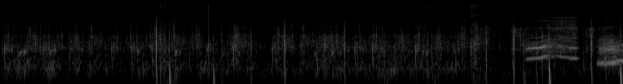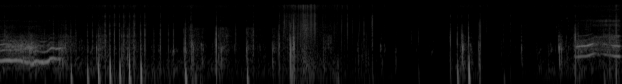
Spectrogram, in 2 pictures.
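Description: Footsteps crunch steadily on stone.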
